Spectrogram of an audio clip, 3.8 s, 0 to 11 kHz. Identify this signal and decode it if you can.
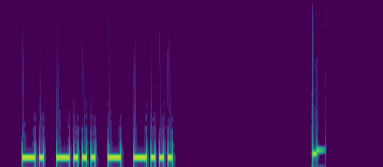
Morse code, heard as a keyed tone, about 28 wpm, 700 Hz. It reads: NBTB
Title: All Cut Numbers - 4-Digit 28wpm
